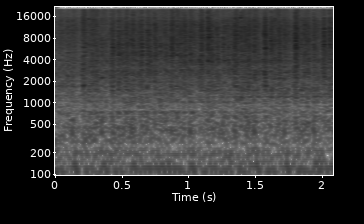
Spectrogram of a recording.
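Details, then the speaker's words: Toyota Supra 2JZ engine after new pushrods and roller rockers were fitted. Deep, steady idle with an even low rumble and no ticking or tapping from the top end; the valvetrain sounds healthy. "that's good that's real good this thing sounds so freaking cool dude sounds good sounds good"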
